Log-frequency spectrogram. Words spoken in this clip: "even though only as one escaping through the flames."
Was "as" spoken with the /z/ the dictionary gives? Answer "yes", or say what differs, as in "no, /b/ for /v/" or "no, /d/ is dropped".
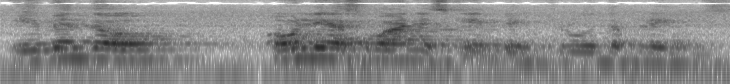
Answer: no, /s/ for /z/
